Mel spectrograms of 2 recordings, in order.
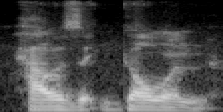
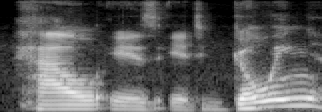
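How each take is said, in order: First: 'How is' is shortened into one syllable. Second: Each word is said fully and separately.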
